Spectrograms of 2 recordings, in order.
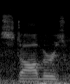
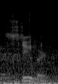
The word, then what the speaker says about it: Stauber: yeah newo what are your thoughts on Jack stober's work it's pronounced stuber stuber oops Jack stuber all those girls have been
